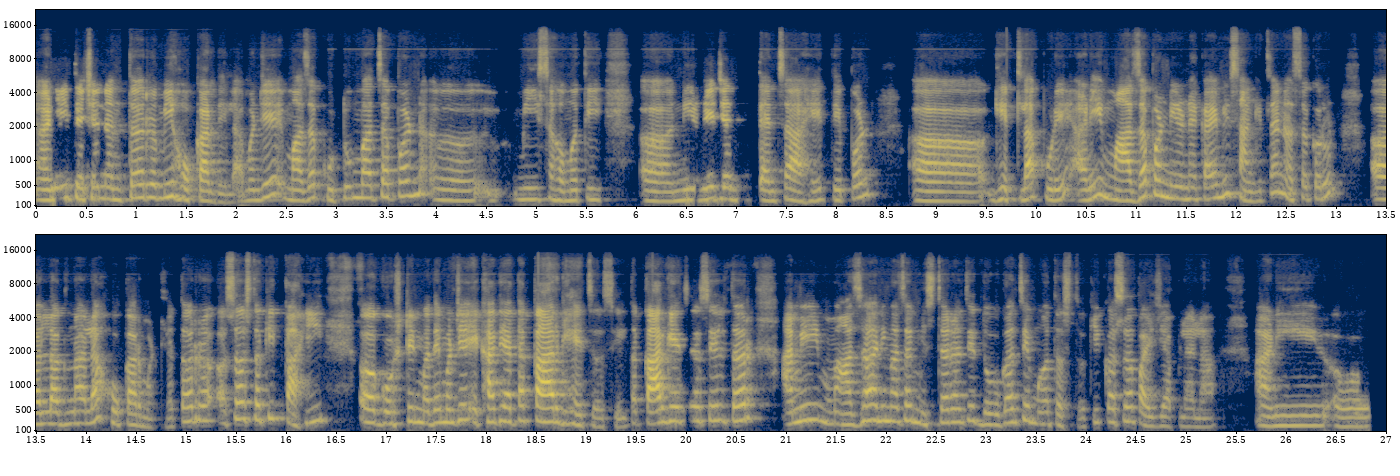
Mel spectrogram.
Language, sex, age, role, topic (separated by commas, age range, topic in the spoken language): Marathi, female, 35-39, guest, तुम्ही निर्णय पटकन घेता की थोडा वेळ घेऊन शांतपणे विचार करून मग घेता?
